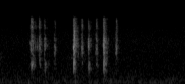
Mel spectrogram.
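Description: Faint typing on a computer keyboard: two quick runs of keystrokes, a short number being entered.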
